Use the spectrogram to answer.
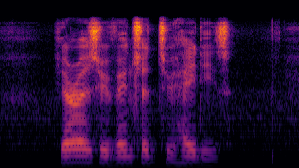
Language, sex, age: English, male, 19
